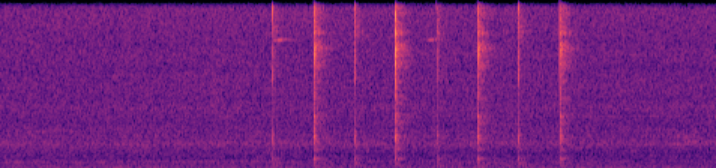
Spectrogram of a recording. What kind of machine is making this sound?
valve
